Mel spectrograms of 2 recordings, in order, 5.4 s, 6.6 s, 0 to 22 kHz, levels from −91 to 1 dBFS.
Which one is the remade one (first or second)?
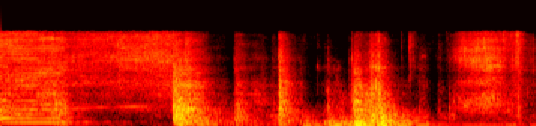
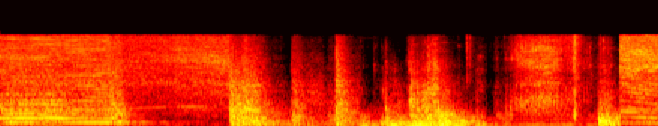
first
